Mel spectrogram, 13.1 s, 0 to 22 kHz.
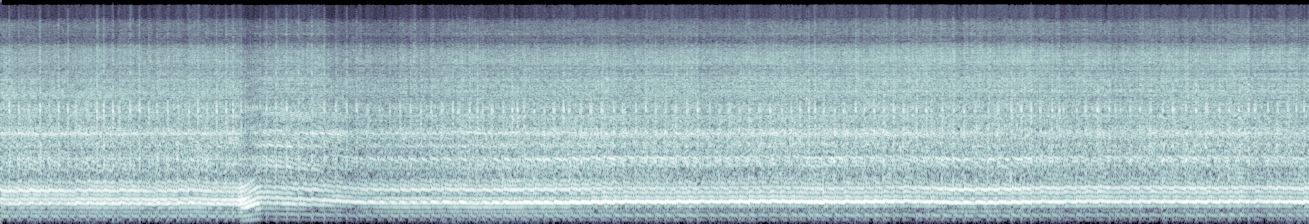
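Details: Suzuki TS400 Apache two-stroke, bolt fitted in the exhaust drain: revs dip briefly, then hang high and steady with a buzzing note instead of idling. Throttle cable found extended; they hope that was the cause.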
